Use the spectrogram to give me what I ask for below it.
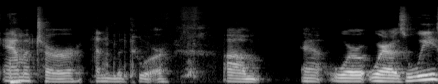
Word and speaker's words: amateur: and mature um so amateur amateur um in american english we say amateur and mature very in a very similar way in um just a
